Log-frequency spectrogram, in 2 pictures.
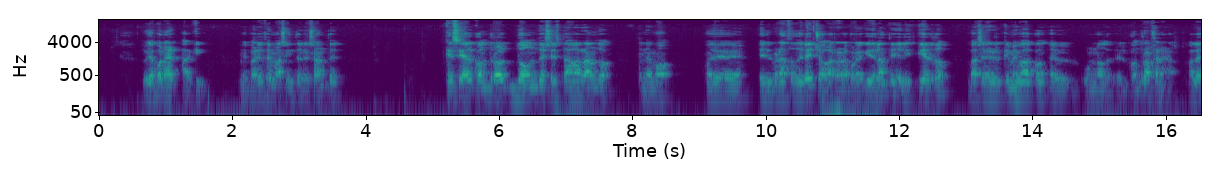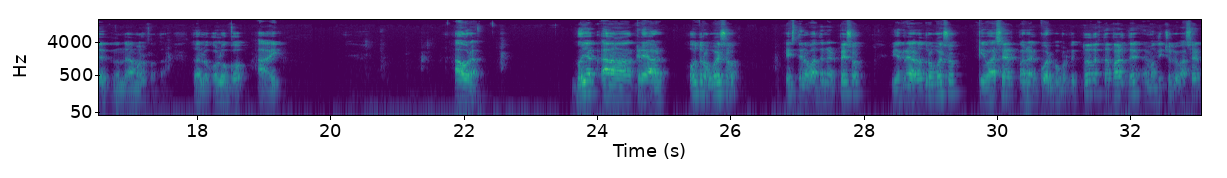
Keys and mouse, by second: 0.6 g, 1.8 click, 1.9-4.7 ctrl+middle drag, 4.2 g, 4.7 click, 5.0-16.9 ctrl+middle drag, 16.2 g, 16.9 click, 17.4-33.0 ctrl+middle drag, 20.8 alt+o.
